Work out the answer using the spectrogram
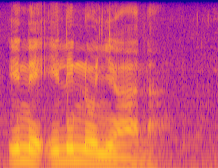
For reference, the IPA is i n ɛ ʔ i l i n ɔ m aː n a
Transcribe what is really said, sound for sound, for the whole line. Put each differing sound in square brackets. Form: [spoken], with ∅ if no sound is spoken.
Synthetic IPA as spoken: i n ɛ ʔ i l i n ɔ [ɲ] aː n a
